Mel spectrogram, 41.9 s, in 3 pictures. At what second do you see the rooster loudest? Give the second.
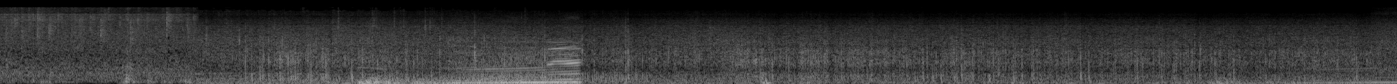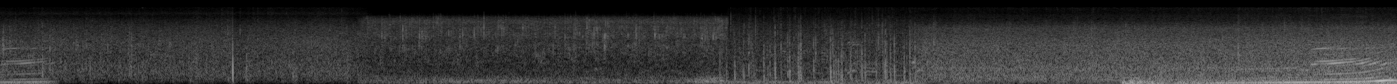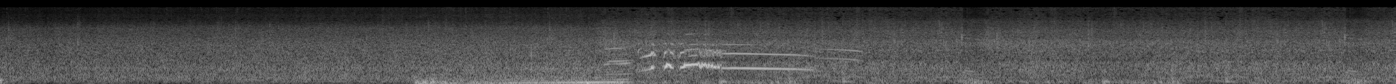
35 s.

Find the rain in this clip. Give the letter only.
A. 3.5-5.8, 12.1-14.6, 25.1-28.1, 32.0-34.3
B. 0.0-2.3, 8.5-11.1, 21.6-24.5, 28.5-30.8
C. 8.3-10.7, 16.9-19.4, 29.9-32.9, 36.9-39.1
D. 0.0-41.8
D.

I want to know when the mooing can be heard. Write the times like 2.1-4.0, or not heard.
3.5-5.8, 12.1-14.6, 25.1-28.1, 32.0-34.3.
